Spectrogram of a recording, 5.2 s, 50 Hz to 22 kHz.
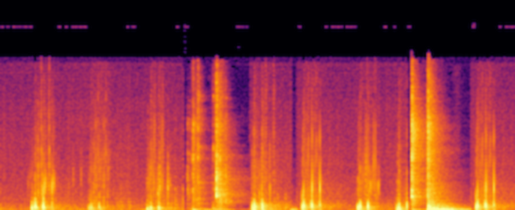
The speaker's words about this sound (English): The three walk into practice room 2.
